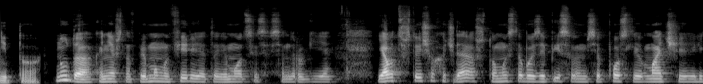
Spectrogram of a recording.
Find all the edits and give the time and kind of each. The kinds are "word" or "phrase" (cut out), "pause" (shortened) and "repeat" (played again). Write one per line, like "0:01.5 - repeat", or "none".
0:04.5 - word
